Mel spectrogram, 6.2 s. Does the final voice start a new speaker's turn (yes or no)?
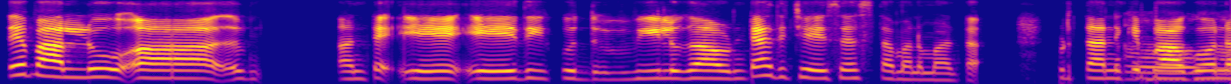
no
